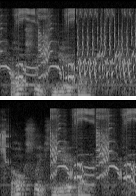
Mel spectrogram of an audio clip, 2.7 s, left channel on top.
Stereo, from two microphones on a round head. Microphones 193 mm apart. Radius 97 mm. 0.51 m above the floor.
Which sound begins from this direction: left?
A man speaking, at 0.2 s.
